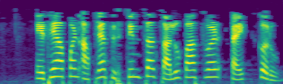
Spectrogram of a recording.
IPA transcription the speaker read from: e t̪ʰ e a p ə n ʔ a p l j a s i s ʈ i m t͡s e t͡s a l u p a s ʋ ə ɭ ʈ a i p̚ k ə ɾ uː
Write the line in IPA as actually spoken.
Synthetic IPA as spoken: e t̪ʰ e a p ə ɳ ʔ a p l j a s i s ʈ i m t͡s a t͡s a l u p a s ʋ ə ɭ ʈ a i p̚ k ə ɾ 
